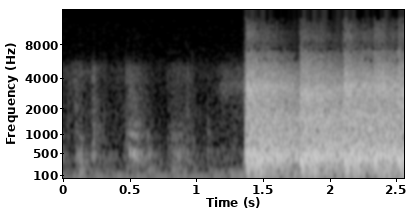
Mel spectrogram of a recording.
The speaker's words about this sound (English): What's the idea of shooting out the window?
